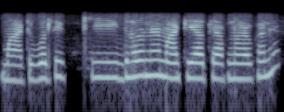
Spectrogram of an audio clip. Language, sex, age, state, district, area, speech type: Bengali, female, 30-45, West Bengal, Darjeeling, urban, conversation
